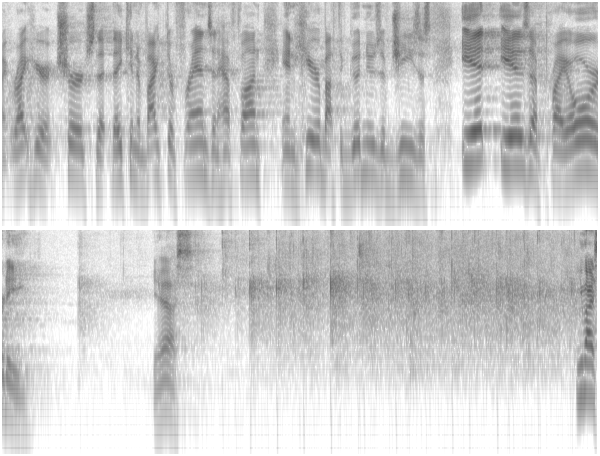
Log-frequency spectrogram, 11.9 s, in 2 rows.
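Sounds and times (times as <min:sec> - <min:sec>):
speech: 0:00.0 - 0:06.3, 0:07.5 - 0:08.0, 0:11.7 - 0:11.9
audience clapping: 0:07.6 - 0:11.9.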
